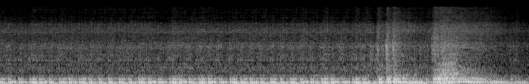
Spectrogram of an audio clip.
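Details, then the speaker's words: Cold first start of a two-cylinder engine: lumpy, uneven low thumping that stumbles and loses beats as the throttle opens, running on one cylinder; owner suspects a bad spark plug. "yeah but you'll hear it it'll it'll cut off one of the cylinders and it'll run real rough so I'm starting to think that my sparkplug might be an issue"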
